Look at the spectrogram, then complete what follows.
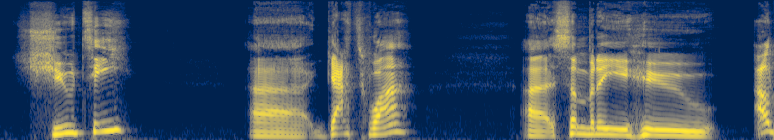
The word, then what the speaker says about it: Ncuti: next doctor who's going to be what i mispronounced as in cutie it's actually pronounced shuty uh gatwa somebody who i'll just be completely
